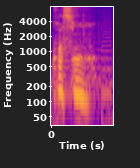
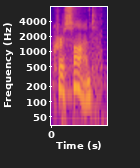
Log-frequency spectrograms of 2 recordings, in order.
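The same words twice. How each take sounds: First: The word ends without a T, French-style. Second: The word ends with a sounded T. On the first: The speaker calls it right. "Drop the T at the end" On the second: The speaker calls it wrong. "It's not croissant"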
